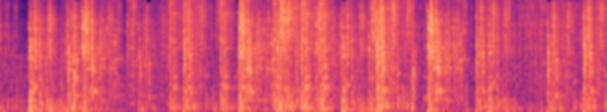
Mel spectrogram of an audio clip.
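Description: A sword strikes with short sharp hits.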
